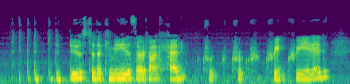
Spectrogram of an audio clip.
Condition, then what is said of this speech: Stuttering. But then I definitely, on this show with other people that I'm talking, I'm just like, the past 6 months, I've like totally fallen back.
